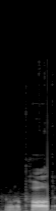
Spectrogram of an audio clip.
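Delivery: usual speaking voice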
